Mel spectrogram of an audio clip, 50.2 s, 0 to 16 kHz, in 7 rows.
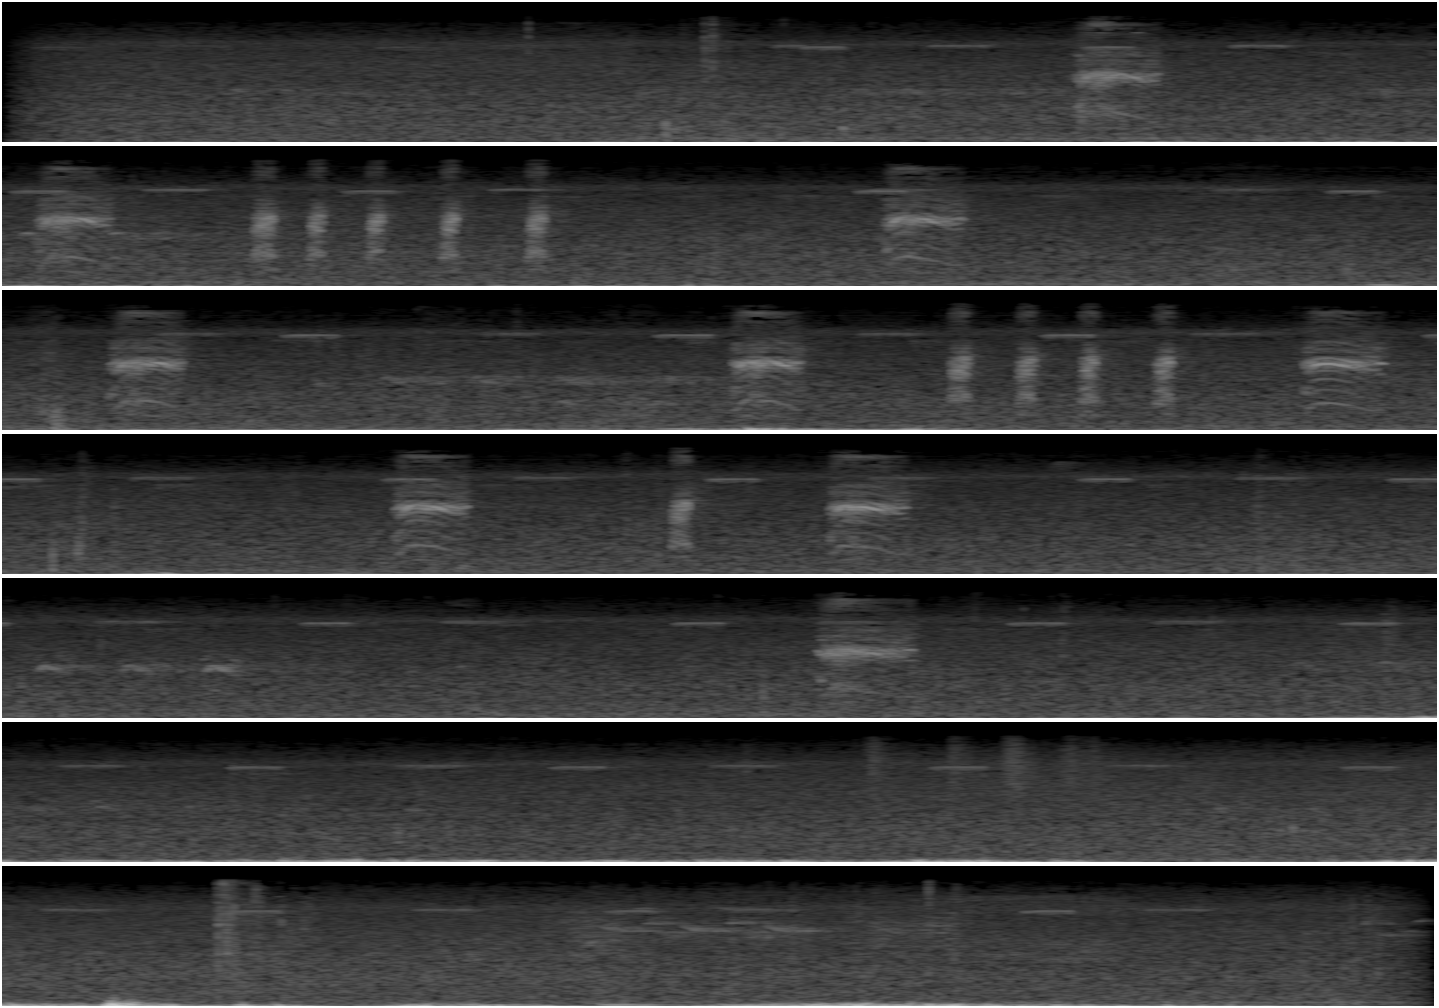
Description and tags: SquirrelFussingOct13th2015
An almost comical recording of a big, reddish Fox squirrel fussing at me. This is a true stereo Recording made with Marantz PMD661 field recorder and two
Sennheiser ME66 microphones. Enjoy
field-recording, animals, squirrel, forest, nature, fussing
